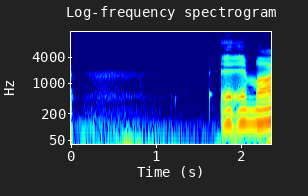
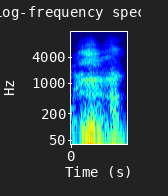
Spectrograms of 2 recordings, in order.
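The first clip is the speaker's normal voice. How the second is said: voiceless, soft sigh; exasperated sigh; 8 dB quieter than usual. Retold or imitated. DJ reacting to softball questions, exasperated sigh. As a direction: let out a weary breath.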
